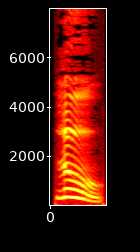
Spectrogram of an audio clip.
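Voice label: "lù", Chinese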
